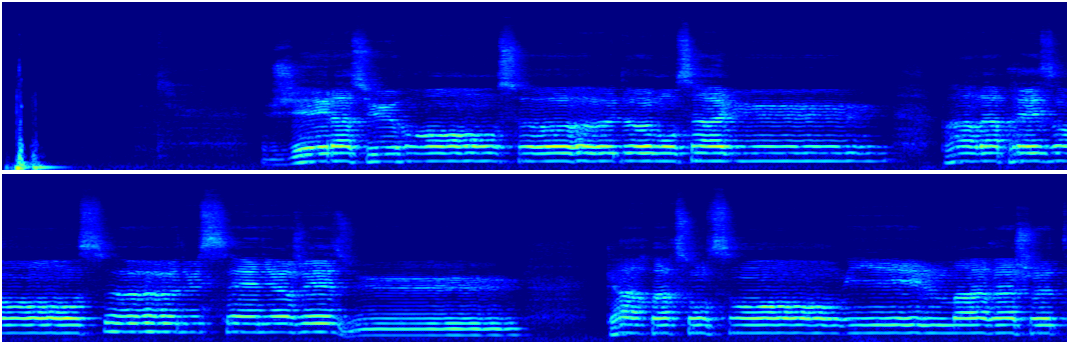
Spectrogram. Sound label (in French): BASSE, chant a plusieurs voix; atelier de chant a plusieurs voix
